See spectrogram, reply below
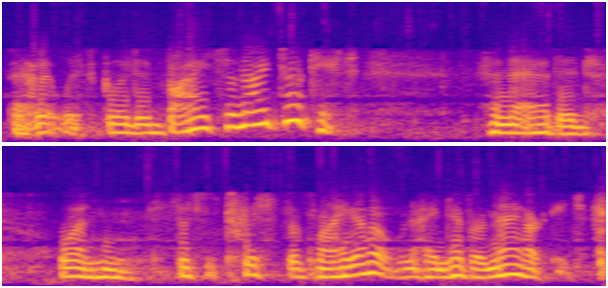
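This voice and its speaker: An actress playing a genteel, agitated older spinster telling family secrets in a radio mystery drama. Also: female voice, low-pitched, expressive, moderate pace. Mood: wistful, confiding. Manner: fretful, genteel, dramatic storytelling. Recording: narrow, noisy old radio broadcast recording.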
